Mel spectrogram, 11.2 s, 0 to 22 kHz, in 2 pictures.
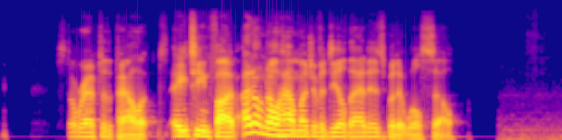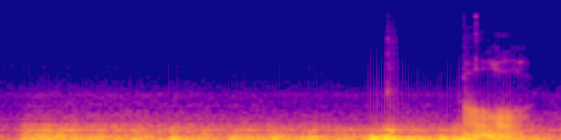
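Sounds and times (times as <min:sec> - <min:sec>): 
speech: 0:00.6 - 0:04.6
long low rolling thunder: 0:05.0 - 0:11.2.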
